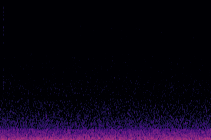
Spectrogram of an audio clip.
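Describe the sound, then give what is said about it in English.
Faint steady hum of a small fan running in a basement, a soft, even whir that continues without change for the whole moment. “the little humming fan in the basement”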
